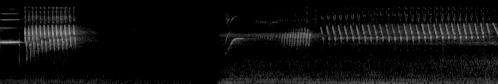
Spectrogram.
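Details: Canary song used as a lure for other canaries: a short buzzy burst, a pause of near silence, then a long even trill of quickly repeated notes over faint background noise.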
